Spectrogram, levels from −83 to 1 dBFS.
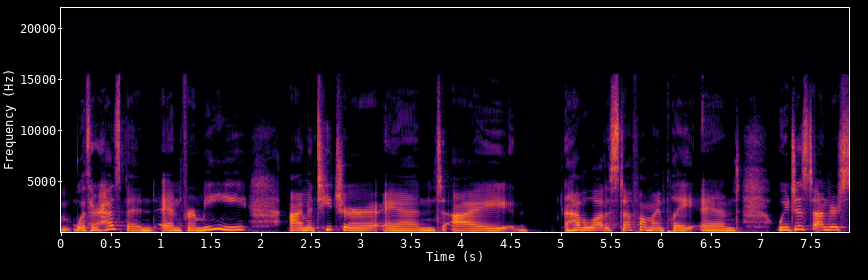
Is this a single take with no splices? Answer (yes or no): yes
